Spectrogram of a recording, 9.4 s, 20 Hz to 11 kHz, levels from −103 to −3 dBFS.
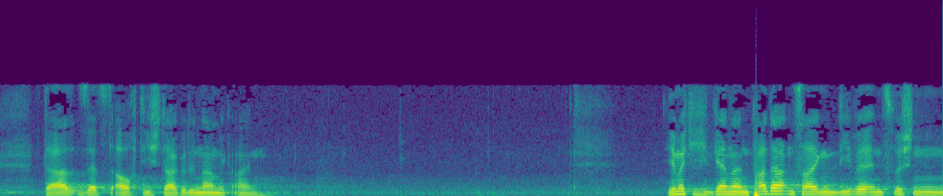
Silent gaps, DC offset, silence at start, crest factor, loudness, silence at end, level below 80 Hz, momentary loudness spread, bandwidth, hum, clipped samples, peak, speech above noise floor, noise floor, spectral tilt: none; under 0.1%; 0.1 s; 18 dB; -16 LUFS; 0 s; -32 dBFS; 11 LU; 6.6 kHz; none; under 0.1%; 0 dBFS; 36 dB; -51 dBFS; -8.5 dB/octave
